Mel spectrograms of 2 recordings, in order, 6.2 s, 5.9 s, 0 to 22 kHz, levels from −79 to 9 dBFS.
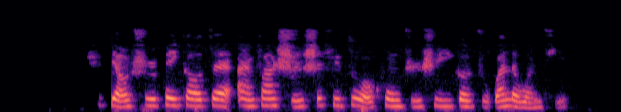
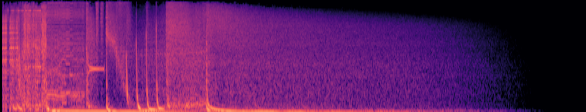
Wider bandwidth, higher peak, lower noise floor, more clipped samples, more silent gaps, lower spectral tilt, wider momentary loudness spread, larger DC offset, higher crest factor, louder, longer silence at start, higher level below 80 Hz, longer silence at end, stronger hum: second, 7.6 kHz vs over 20 kHz; about the same, -4 dBFS vs -2 dBFS; first, -80 dBFS vs -58 dBFS; neither; neither; first, -5 dB/octave vs -3 dB/octave; second, 8 LU vs 22 LU; neither; about the same, 16 dB vs 16 dB; second, -19 LUFS vs -15 LUFS; first, 1.1 s vs 0 s; second, -56 dBFS vs -22 dBFS; second, 0.55 s vs 1.25 s; neither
